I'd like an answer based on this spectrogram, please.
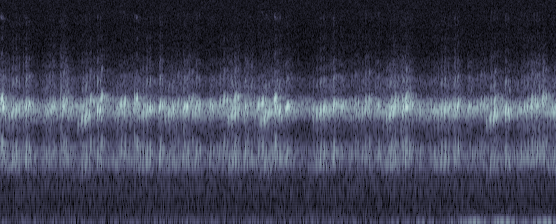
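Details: Live recording of abundant frogs croaking in a spring wetland behind a house; a continuous, swelling and fading chorus of pulsed trills in two stacked pitch bands, with nothing else audible.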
